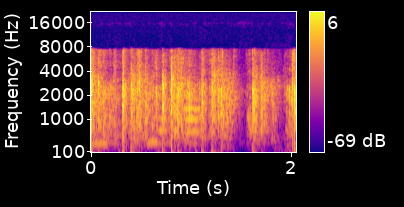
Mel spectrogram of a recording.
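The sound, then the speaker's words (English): A church audience clapping their hands in praise to the Lord, a dense, uneven patter of sharp claps, with faint voices calling out underneath. “Un aplauso fuerte, Señor. Let's clap our hands to the Lord.”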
